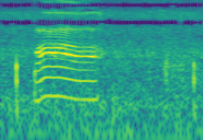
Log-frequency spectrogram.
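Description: Speech only: a single drawn-out, high-pitched call of "Bye!", with a faint click just before it.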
